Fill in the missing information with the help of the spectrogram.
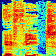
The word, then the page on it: effete: American English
